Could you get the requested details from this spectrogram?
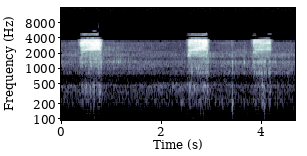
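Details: Owlets begging for food at home on 5-9-13 give three noisy, breathy screeches at uneven gaps, the last one softer, against a low background hiss.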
